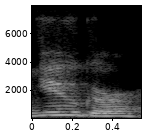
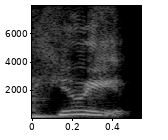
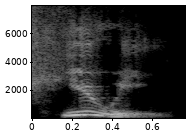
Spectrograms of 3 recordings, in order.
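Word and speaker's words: Huger: right now what is your assessment of general yuger who is pretty much unknown uh yeah huey it's actually pronounced huey okay pardon me which i've made that same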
